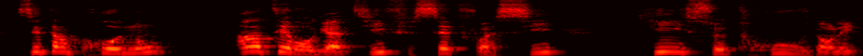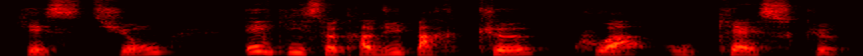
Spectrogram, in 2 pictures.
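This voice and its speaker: A young man giving an upbeat language lesson, explaining clearly and reading his examples slowly. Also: on the high side, a bit bright. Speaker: Spanish teacher.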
